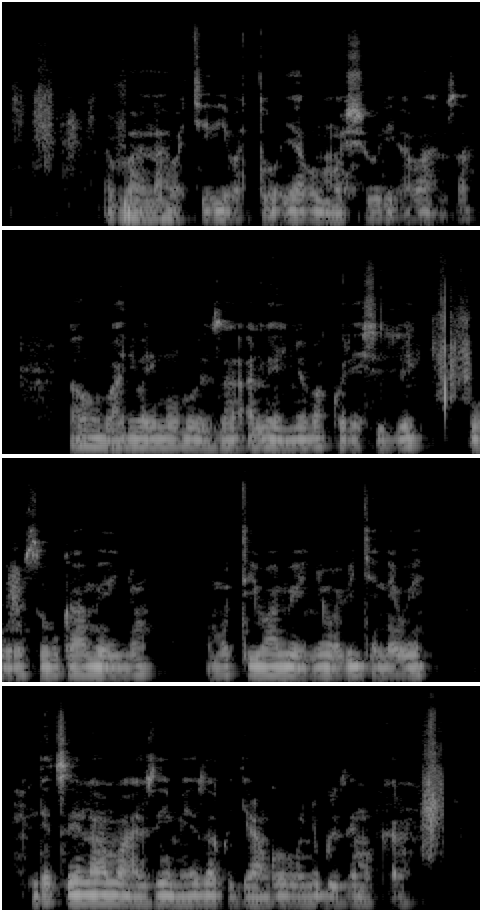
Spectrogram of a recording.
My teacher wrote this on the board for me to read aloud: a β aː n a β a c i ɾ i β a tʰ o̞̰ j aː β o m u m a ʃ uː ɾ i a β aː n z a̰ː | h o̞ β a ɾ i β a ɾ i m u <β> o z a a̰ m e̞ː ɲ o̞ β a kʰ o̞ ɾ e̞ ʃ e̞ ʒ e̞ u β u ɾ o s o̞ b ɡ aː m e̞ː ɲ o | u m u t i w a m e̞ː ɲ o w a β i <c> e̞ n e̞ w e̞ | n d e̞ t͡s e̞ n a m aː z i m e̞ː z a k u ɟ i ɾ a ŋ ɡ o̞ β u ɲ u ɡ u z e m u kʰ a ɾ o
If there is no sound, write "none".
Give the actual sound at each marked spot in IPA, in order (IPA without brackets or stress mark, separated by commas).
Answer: β, ɟ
